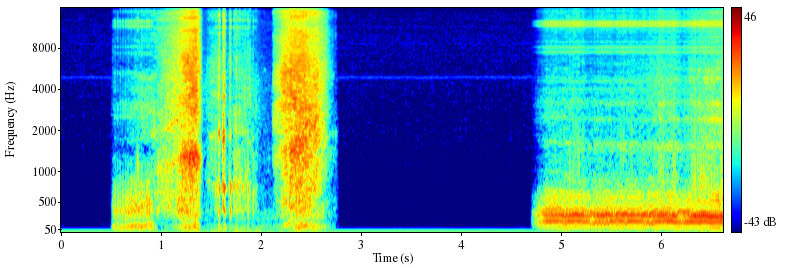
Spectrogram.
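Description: A cougar gives harsh, raspy growling bursts, then a steadier low rumbling tone after a pause.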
